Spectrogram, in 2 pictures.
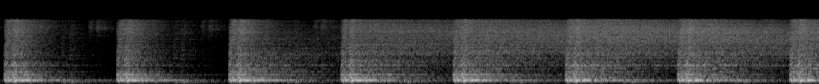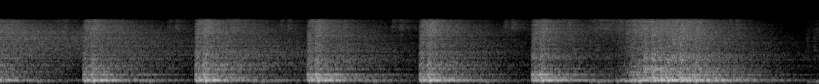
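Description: A snare drum hitting about once a second through the UAD Lexicon 224 digital reverb plug-in's 'Big 80's Snare' program, each hit followed by a long reverb tail. The reverb's treble decay time is being changed: the bright top of each tail dies quickly at first, then rings on much longer from about three seconds in.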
